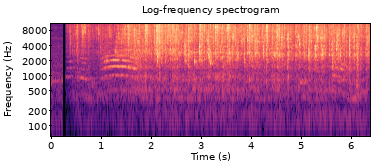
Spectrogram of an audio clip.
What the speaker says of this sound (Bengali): এখন এই তো পাউরুটিগুলো দিয়ে তেলে ছেড়ে দেব।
